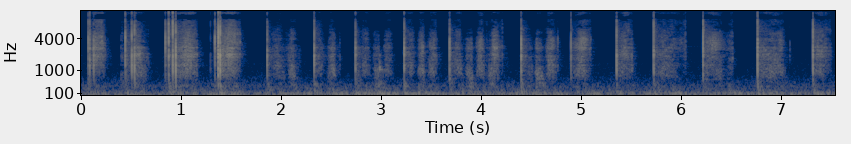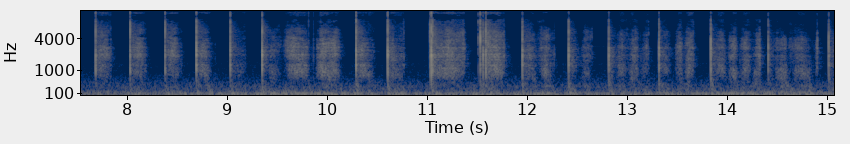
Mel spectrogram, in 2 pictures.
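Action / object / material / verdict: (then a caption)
scrape / glossy cardstock flash card / cardstock / none. Long blue nails scratch and trace along the crayon outline of an orange crayon picture on a thin, flat glossy cardstock flash card resting on a woven fabric. Quick, bright, dry scratching strokes come in a steady run of many short bursts, each ending almost instantly, over a faint low hum.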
